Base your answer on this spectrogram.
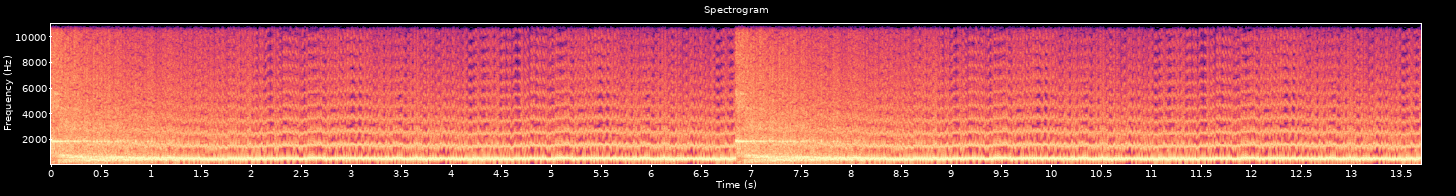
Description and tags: Distorted sin wave scream 1 [LOUD]
sine, distortion, vst, sfx, flstudio, noisy, distorted, loud, experimental, hardcore, gabber, noise, dark, hard, processed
